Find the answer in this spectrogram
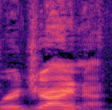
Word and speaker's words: Regina: at the University of Regina in Saskatchewan which everybody's gonna pronounce wrong of course oh yeah because people are dumb it's not Uranus guys no it's still funny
